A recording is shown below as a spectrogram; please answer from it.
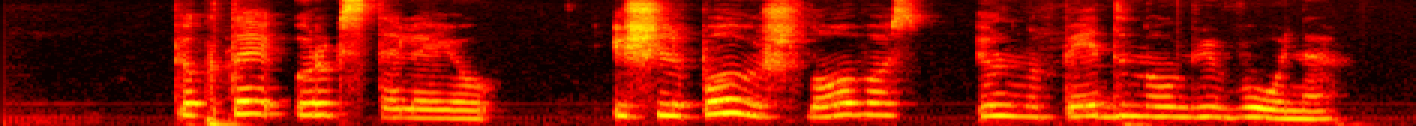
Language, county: Lithuanian, Panevėžys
